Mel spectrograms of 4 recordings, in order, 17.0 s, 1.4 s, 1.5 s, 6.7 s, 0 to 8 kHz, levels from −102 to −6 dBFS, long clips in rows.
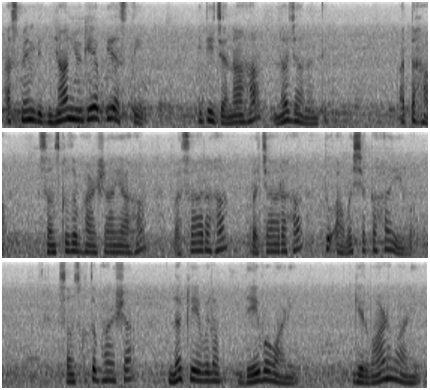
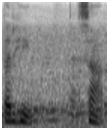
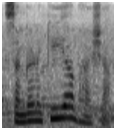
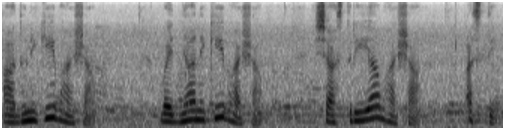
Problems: constant background noise, continuous background conversations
